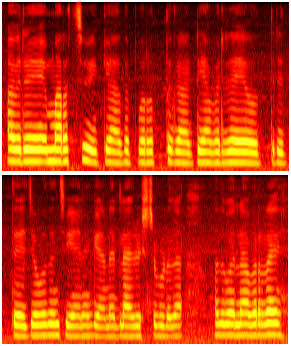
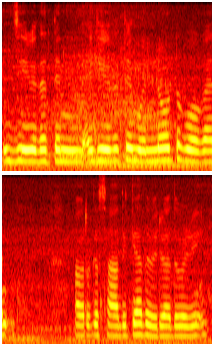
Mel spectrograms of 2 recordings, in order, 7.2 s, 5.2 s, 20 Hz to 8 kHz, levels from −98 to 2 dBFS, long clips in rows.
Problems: background sounds at intervals, background conversations at intervals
